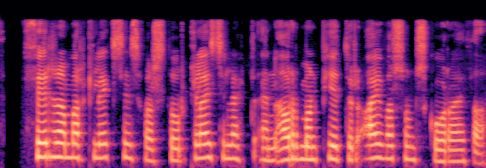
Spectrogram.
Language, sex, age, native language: Icelandic, female, 40-49, Icelandic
